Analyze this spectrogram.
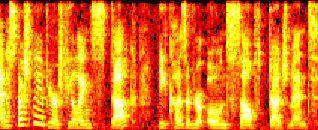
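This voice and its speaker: A woman speaks at a medium pitch and a fairly slow pace in an unremarkable speaking voice. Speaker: naturopathic doctor, guided meditation guide. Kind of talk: guided meditation. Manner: calm, slow, instructional.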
